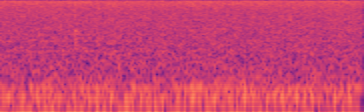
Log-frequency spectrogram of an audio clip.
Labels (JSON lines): {"label": "anthrophony, boat engine", "recorder": "HydroMoth"}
